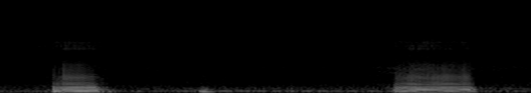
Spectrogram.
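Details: Loud snoring in a senior boxer dog, a daily occurrence: two loud, rough, buzzing snores about three seconds apart, with a faint snort between and quiet breathing throughout.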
